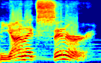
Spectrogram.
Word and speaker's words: Jannik Sinner: In the Australian Open, Jannik Sinner. That's how his name's pronounced. That's how it's spelled, so that's how I'm going to pronounce it.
